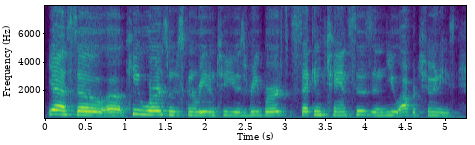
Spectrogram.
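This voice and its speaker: A woman's voice: on the high side, fairly even intonation, normal speed, a little mellow, poor audio. A woman giving a casual, unscripted tarot reading, thinking aloud conversationally with wry asides. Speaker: tarot card reader.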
